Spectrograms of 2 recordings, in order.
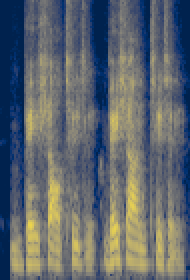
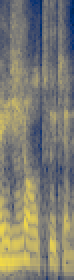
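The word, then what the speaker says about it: Bhayshul Tuten: Bayshawn Tutin, or Hmm. Bayshol Tutin is how you pronounce it, the kid from Virginia Tech who had really good film this year.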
